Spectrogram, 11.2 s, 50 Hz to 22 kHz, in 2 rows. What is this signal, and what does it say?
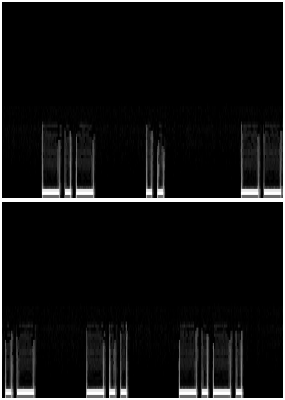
Morse code, heard as a keyed tone, about 10 wpm, spaced as for 5 wpm, 800 Hz. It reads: KIQDC
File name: LEZIONI / 7 GF9Z / 7 G ws 10wpm 3843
